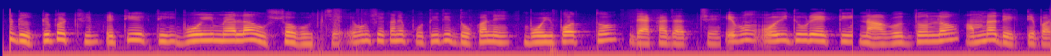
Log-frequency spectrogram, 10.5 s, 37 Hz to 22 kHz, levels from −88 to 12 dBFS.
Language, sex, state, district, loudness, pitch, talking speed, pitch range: Bengali, female, West Bengal, Purulia, -18 LUFS, 200 Hz, 135 wpm, 180-220 Hz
